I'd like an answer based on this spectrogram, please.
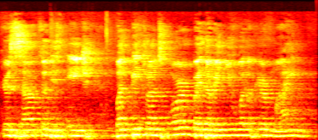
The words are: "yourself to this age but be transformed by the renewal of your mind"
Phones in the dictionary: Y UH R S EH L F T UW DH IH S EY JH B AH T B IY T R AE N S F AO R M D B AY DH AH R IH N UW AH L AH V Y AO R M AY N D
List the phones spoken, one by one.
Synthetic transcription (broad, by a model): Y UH R S EH L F T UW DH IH S EY JH B AH T B IY T R AE N S F AO R M D B AY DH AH R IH N UW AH L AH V Y AO R M AY N D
